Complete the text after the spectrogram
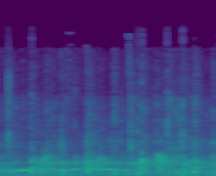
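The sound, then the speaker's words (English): An audience breaks into steady applause for the hockey team's undefeated season, a dense, even patter of many hands clapping at once, fairly loud throughout with a faint whistle or cheer rising briefly within it. “Should we clap for that? Well, we should clap for that.”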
